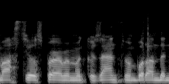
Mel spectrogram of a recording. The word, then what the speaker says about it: osteospermum: An osteopernium? – Nearly, osteospermum.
